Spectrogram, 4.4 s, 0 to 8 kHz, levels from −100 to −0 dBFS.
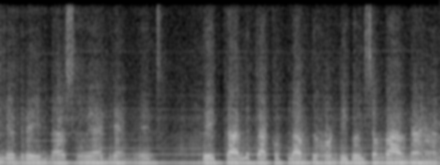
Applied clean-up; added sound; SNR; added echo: neural mask model RNNoise.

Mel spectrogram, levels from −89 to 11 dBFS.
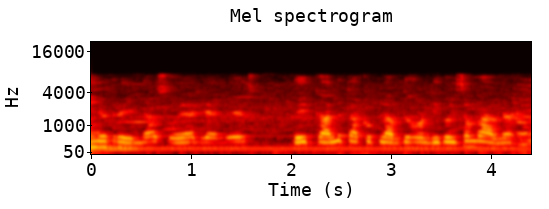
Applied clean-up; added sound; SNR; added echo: classical method log-MMSE.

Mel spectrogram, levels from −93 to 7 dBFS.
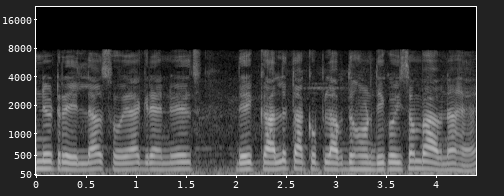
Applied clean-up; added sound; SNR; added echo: none; none; none; none.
